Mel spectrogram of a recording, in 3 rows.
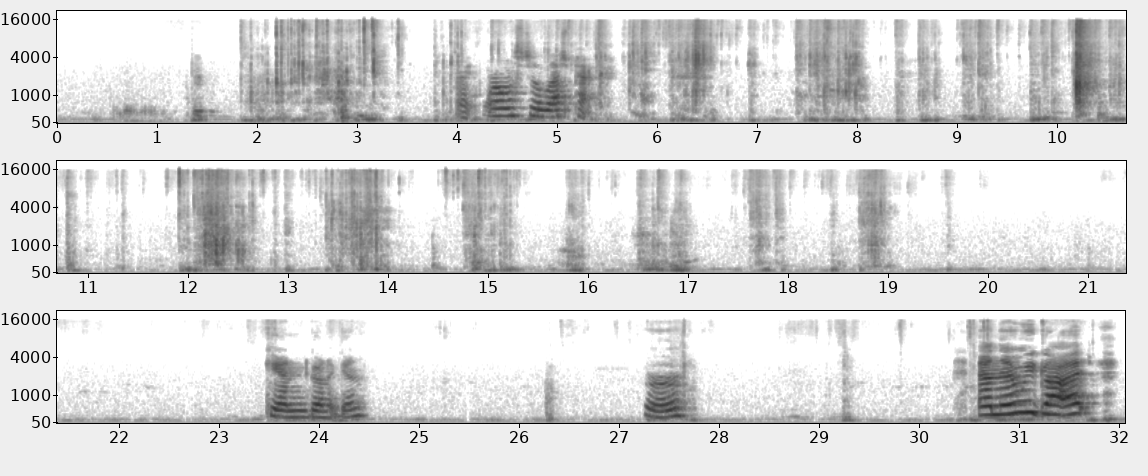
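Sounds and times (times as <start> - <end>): wrapper tearing and crinkling: 1.8 - 19.2.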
